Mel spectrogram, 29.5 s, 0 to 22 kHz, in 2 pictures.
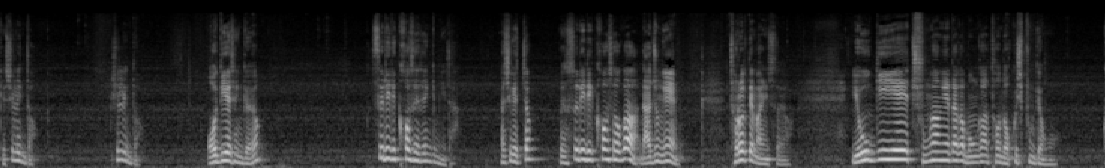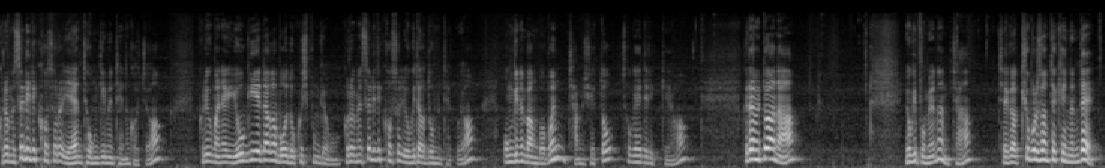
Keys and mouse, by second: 24.0 shift+middle drag, 24.4 middle click, 26.6-27.0 shift+middle drag.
